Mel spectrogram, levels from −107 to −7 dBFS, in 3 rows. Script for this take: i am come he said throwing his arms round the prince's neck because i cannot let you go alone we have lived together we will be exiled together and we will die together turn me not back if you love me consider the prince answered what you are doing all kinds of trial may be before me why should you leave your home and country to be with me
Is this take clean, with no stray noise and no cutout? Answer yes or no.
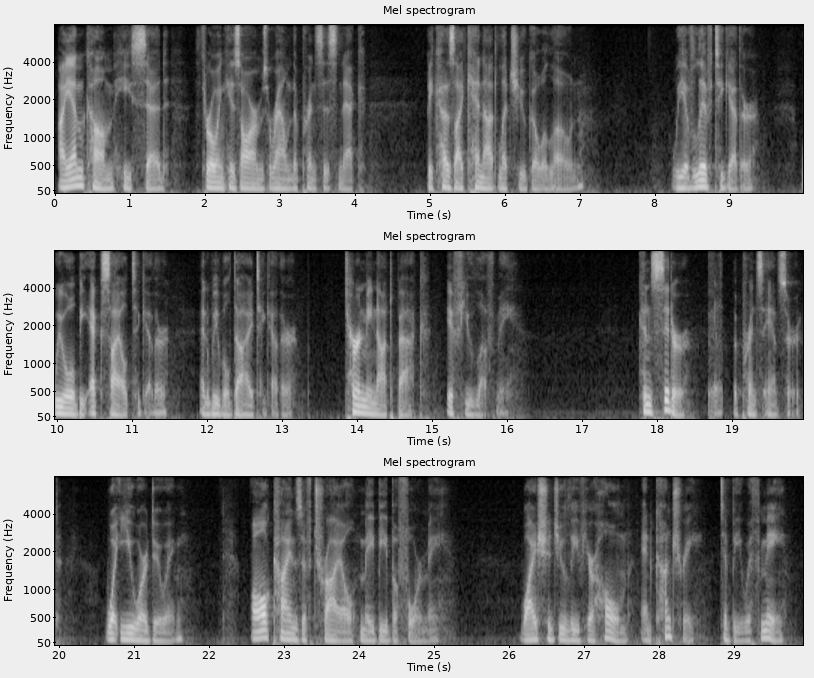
no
